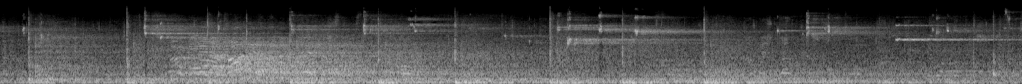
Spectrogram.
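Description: A basketball bounces on a wooden floor.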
